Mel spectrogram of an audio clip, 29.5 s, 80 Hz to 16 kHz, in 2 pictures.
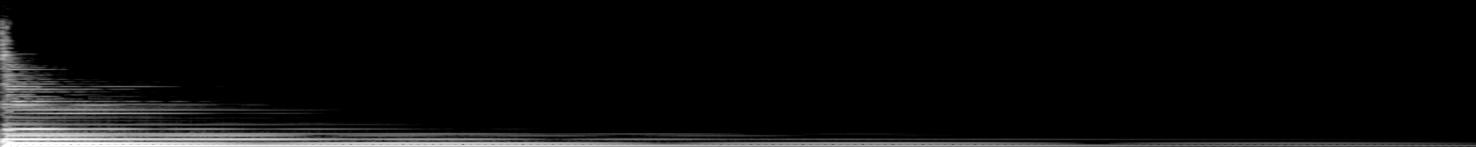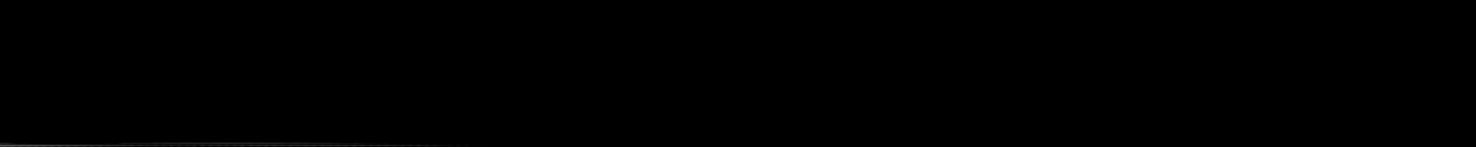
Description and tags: Open A (5th) and D (4th) strings in a chord. Sounds like a D 5th chord when used with E 5th.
